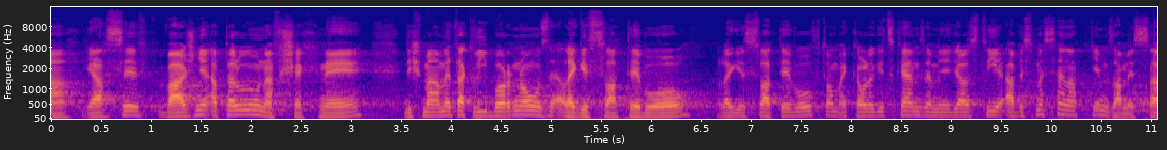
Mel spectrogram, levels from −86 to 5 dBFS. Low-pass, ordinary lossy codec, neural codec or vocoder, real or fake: 14.4 kHz; AAC, 64 kbps; none; real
